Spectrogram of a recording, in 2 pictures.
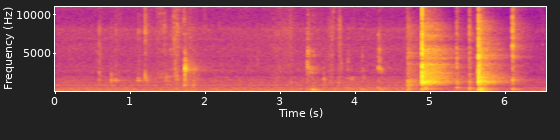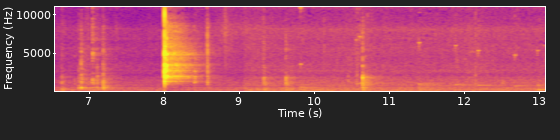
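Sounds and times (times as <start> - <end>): kitchen knocks and clicks: 4.7 - 6.2.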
